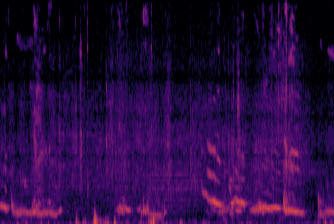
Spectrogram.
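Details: Australian magpie singing a melodious song: warbling, gurgling phrases around a narrow mid-pitched band, rising and falling slides, with low thumps and knocks of handling noise throughout.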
